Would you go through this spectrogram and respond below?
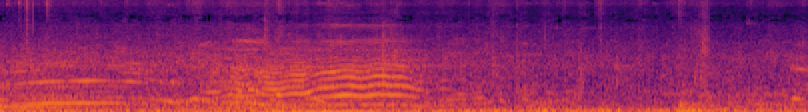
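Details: Giant cattle, described as fierce, being unloaded from a truck; overlapping wavering moos with several voices at once, steady and rising tones layered over low rumbling background noise.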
